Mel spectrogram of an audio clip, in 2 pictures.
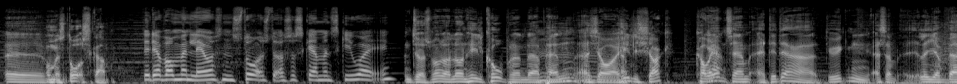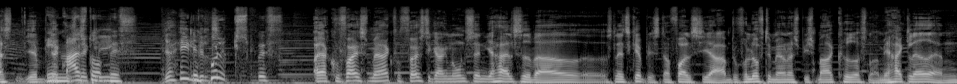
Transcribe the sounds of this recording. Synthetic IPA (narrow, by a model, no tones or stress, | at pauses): øɒmesd̥o̝ɐ̰sɡ̥ɑ̈m̰ | d̥e̝d̥æɐʋɒmænlɛːʊɐsɔ̽nensd̥o̝ɐ̰sɒ̽sɒ̽sɡ̥æɐmænsɡ̥iːʊɛeɡ̥md̥e̝wɑsɒmɒmd̥uhɑlɛːʊ̰nhe̝̰ːlkʰo̝̰ːpʰɒ̽d̥end̥æɐpʰænəʔælsəjɑɑ̈he̝̰ld̥iɕɒ̽ɡ̥ | kʰɒ̽mɐjem̰t͡sʰe̝hemæd̥e̝d̥æɐ̰d̥e̝joe̝ɡ̥əælsəelɐjɑæɐsnjjɑkʰuðɡdo̰iøf | jæhe̝̰ːlilulɡ̥sb̥øf | ɒ̽jɑ̈ɪkʰufɑ̈ɡ̥d̥isɡ̥mæɐɡ̥əfɒ̽fɶɐsd̥əɡ̥ɑ̈ŋ̰no̝ːn̩se̝nəjɑ̈ɪɦɑ̈æl̰t͡sʰið̞̰ˠʋæɐðˠsɒn̩le̝dsɡ̥eb̥̚d̥isɡ̥nɒfɒ̽l̰ɡ̥siːɐɑməd̥ufɒ̰ːlɔ̽fd̥imɛːʊn̩ɒspḭːsmɑ̈ːð̩ˠkʰøːð̞ˠɒsɒnɔːð̩ˠmjɪhɑ̈e̝ɡ̥lɛːð̩ˠænn̩ˠ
